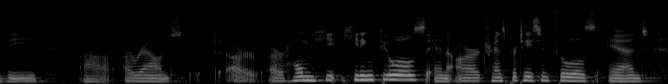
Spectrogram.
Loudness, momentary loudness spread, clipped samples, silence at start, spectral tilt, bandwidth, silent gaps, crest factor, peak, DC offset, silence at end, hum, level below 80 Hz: -40 LUFS; 16 LU; under 0.1%; 0 s; -6 dB/octave; 15.5 kHz; none; 16 dB; -24 dBFS; under 0.1%; 0 s; none; -74 dBFS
